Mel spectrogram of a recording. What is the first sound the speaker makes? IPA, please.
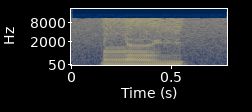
l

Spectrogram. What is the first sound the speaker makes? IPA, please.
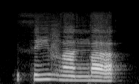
θ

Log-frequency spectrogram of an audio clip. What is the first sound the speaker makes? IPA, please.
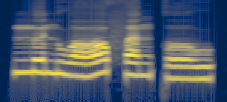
n̪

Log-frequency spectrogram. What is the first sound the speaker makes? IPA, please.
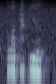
lˠ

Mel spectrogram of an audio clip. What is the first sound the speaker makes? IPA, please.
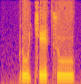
ɾ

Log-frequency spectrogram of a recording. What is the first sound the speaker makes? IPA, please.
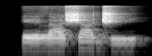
e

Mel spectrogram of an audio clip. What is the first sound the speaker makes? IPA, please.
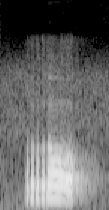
r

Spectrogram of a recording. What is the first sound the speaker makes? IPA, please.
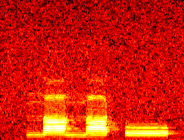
n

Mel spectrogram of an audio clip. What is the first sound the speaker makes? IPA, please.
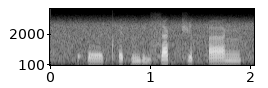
ʔ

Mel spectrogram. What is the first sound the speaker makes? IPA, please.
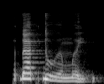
ɗ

